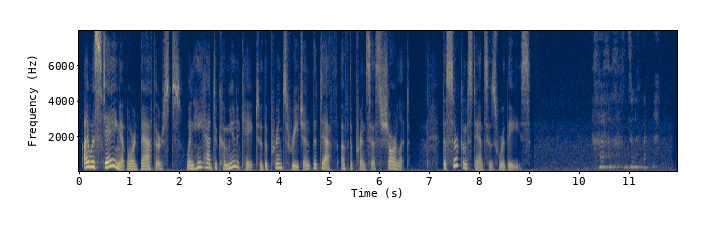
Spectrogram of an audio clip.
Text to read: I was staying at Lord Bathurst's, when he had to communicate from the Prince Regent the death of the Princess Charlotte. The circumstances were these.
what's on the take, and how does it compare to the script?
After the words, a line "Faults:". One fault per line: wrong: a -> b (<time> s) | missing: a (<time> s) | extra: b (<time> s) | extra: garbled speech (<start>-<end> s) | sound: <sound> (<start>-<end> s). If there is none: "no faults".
I was staying at Lord Bathurst's, when he had to communicate to the Prince Regent the death of the Princess Charlotte. The circumstances were these.
Faults:
wrong: from -> to (3.5 s)
sound: laugh (10.1-11.7 s)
